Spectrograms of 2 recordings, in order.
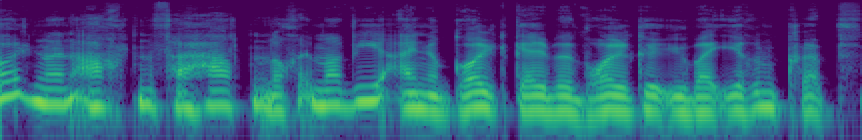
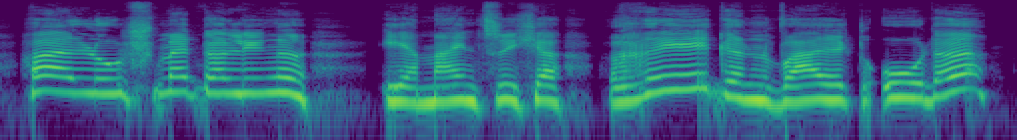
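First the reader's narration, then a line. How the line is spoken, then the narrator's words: Affirming call. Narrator (German): bestätigte Bibber und rief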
